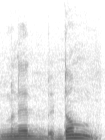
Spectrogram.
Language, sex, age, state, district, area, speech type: Assamese, male, 18-30, Assam, Golaghat, rural, spontaneous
